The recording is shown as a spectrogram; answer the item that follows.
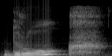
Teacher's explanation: we write a voice consonant at the end of a word, but it becomes voiceless when we pronounce it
